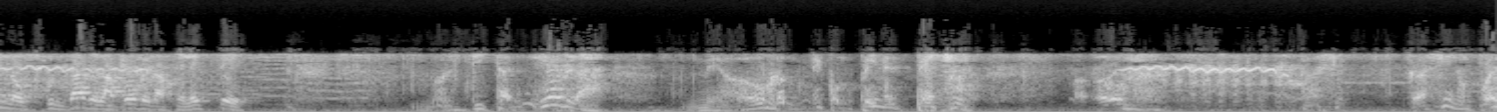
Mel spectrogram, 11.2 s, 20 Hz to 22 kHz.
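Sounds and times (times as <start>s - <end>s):
speech: 0.0s - 2.2s, 3.2s - 9.0s, 10.6s - 11.2s
horse whinnying nervously: 0.0s - 3.0s, 8.1s - 10.6s.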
